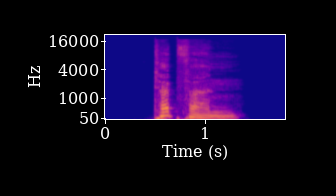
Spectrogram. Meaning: 1. gerund of töpfern 2. dative plural of Töpfer
- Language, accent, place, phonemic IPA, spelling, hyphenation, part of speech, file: German, Germany, Berlin, /ˈtœpfɐn/, Töpfern, Töp‧fern, noun, De-Töpfern.ogg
